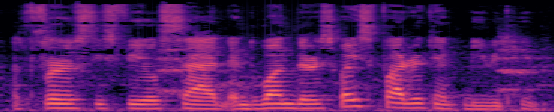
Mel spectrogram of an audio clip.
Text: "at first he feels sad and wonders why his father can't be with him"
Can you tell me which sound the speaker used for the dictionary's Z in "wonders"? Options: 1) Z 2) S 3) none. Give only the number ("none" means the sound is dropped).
2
